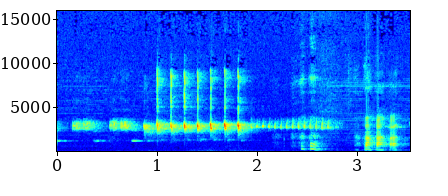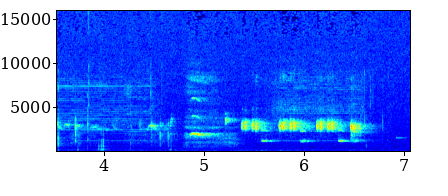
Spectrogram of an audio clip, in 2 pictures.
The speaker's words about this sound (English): Birds in the studio.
